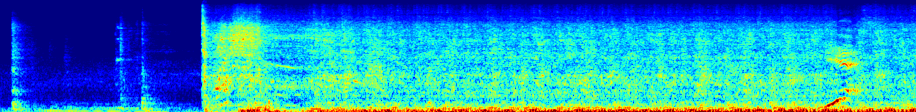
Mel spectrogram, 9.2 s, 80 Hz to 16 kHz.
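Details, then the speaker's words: 1935 Oldsmobile hot rod, first start after sitting many years and a full rewire: fires straight up and settles into a loud, steady, even idle through a raw open exhaust; engine runs healthy. "yes okay so it fired right up so we have a running engine"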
